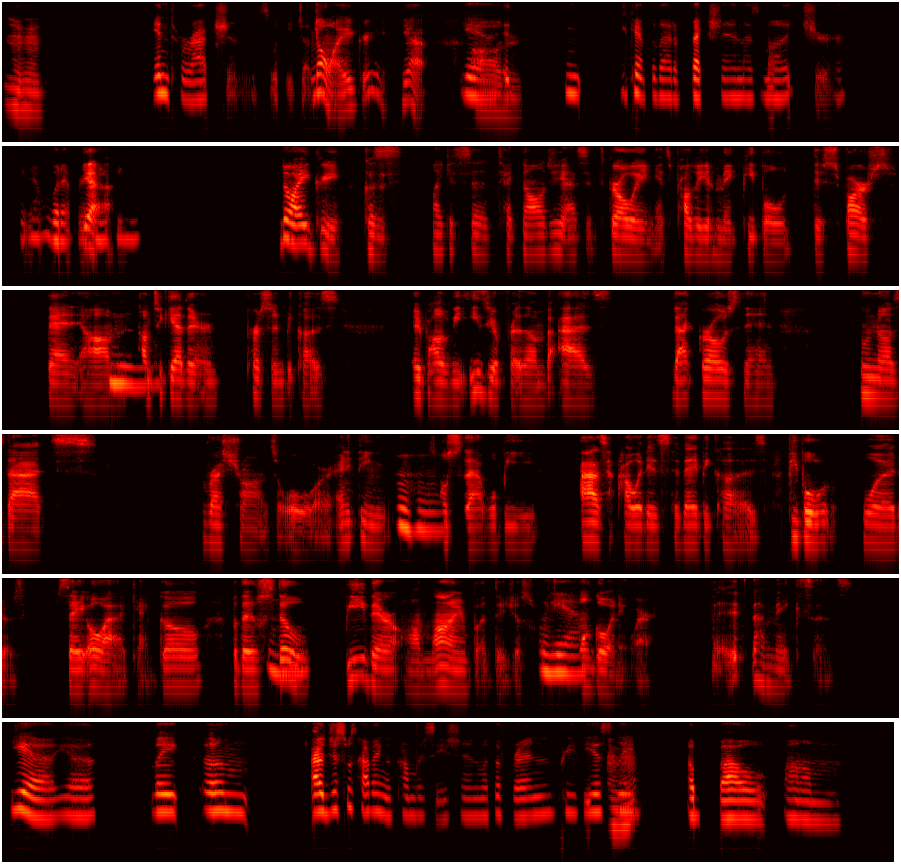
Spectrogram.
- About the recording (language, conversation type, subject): English, unstructured, How have smartphones changed the way we communicate?
- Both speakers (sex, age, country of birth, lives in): female, 30-34, United States, United States; male, 18-19, United States, United States
- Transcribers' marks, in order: other background noise; "disperse" said as "disparse"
